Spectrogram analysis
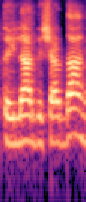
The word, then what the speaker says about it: Teilhard de Chardin: Se pronuncia Teilhard de Chardin en francés.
